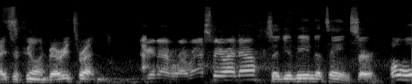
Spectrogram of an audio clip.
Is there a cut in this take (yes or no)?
yes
